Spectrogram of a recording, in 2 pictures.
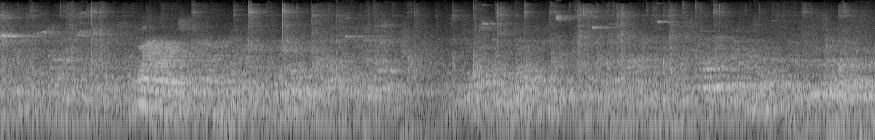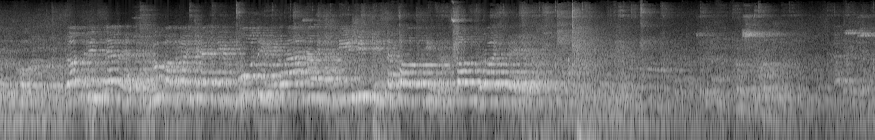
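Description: Table tennis balls click on tables and paddles in a large echoing hall.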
